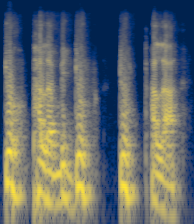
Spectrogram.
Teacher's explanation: a slight f to it, not a full f, but a h, but slightly veering towards the f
